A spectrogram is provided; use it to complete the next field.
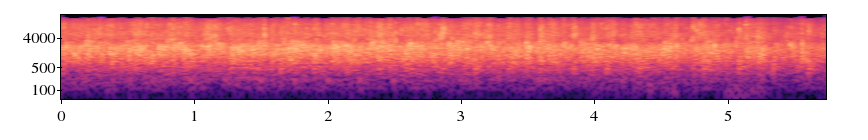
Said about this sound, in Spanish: Den aplausos al Señor, no deje de adorarle.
